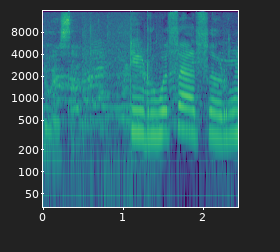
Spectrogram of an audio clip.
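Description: A young child speaking in a high voice, starting about a second in, after a quieter first second.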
